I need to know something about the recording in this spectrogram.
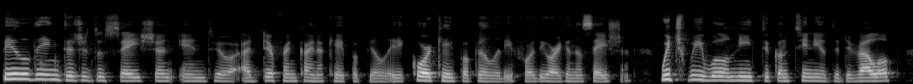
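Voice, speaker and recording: A woman hosting an interview, asking measured questions and rephrasing them as she goes. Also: low-pitched, darkish tone. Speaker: podcast host.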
